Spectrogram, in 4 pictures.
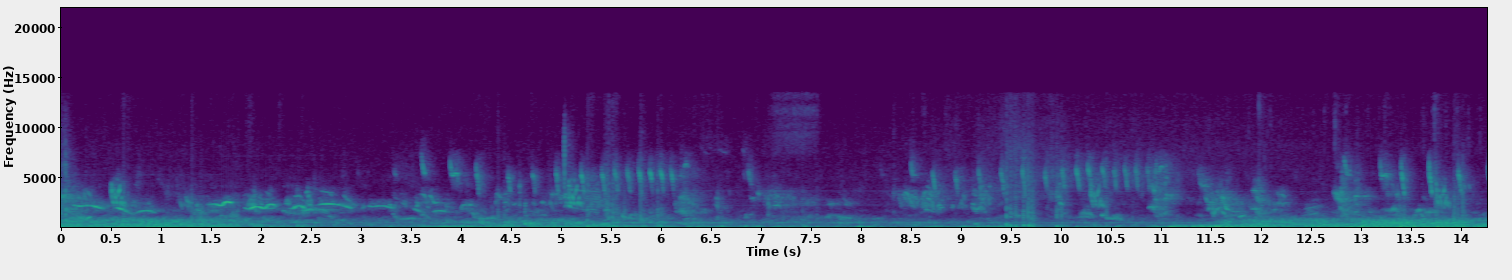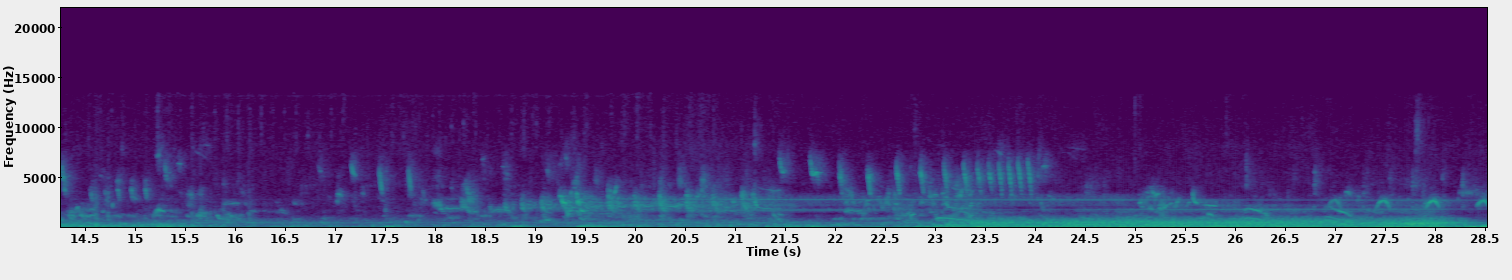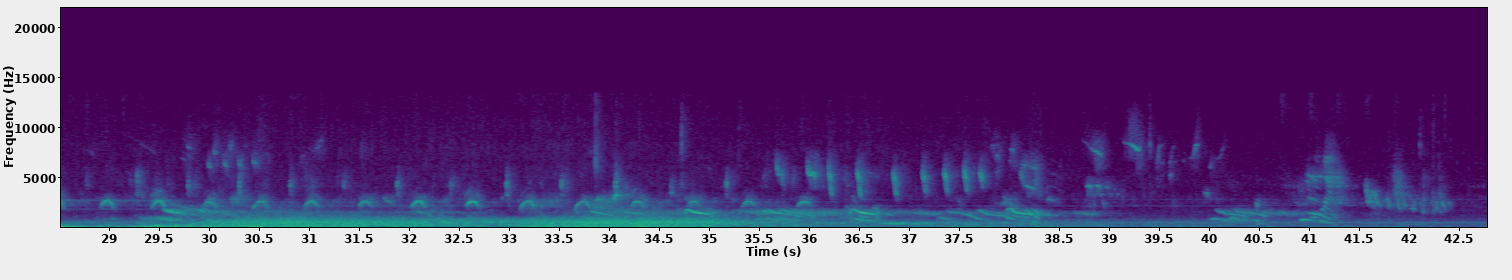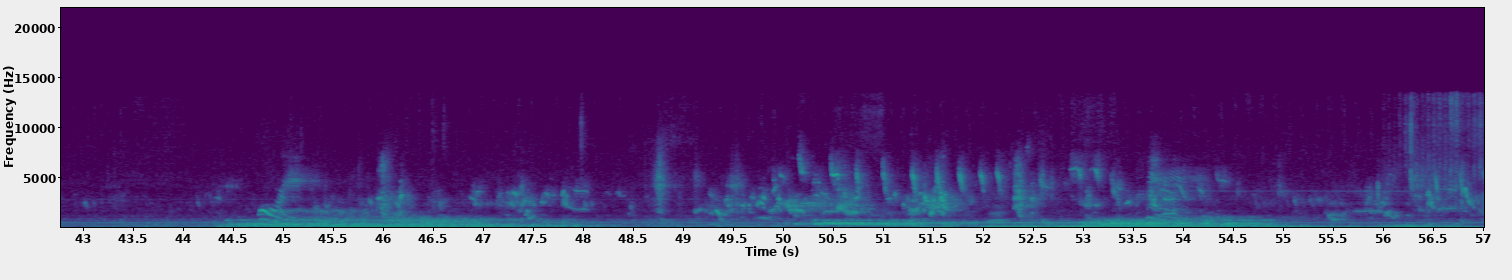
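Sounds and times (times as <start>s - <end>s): birds chirping and whistling: 0.0s - 57.0s
low rushing noise: 10.9s - 40.8s, 41.6s - 57.0s.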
